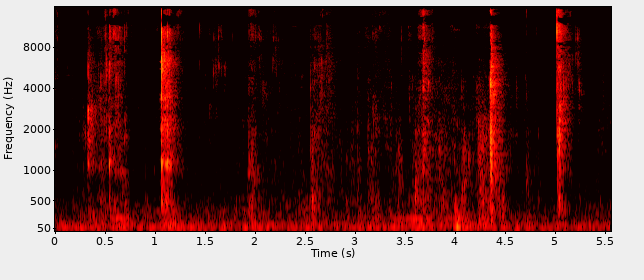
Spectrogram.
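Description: A person chewing a mouthful of soft pasta close to a clip-on microphone: faint, irregular wet mouth clicks and smacks.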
